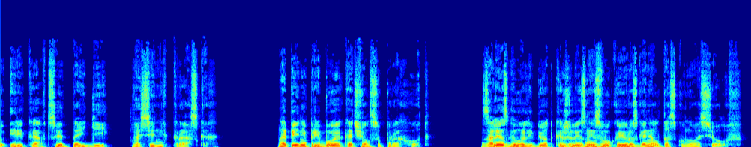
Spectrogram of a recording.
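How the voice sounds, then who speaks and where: A man narrating an audiobook with expressive storytelling and a husky voice. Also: medium pitch, dry recording, studio quality.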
